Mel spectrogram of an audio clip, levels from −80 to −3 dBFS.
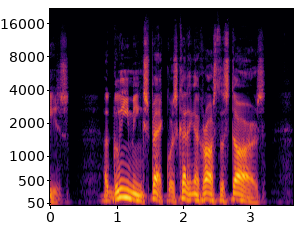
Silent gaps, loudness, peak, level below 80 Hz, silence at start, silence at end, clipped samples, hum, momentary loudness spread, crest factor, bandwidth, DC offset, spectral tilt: none; -18 LUFS; -4 dBFS; -42 dBFS; 0 s; 0.45 s; under 0.1%; none; 15 LU; 16 dB; 15.5 kHz; under 0.1%; -5.5 dB/octave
